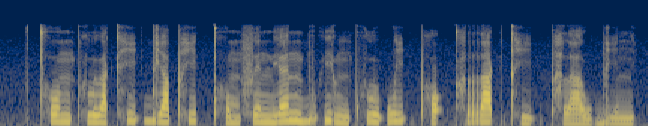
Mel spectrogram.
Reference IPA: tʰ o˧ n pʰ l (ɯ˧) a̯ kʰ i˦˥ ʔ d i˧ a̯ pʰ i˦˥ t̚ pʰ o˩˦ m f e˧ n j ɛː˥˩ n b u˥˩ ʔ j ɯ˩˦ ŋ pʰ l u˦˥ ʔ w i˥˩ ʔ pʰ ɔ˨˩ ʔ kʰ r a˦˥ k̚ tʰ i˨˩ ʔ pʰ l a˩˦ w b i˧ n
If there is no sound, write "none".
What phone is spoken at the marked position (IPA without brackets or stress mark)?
ɯ˨˩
